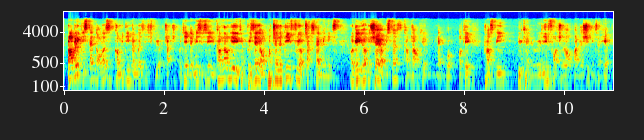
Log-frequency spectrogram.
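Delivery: ordinary delivery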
